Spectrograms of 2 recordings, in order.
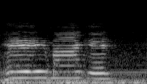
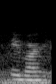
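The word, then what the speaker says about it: Haymarket: To the right, past the little guard booth, is Hey Market. That's how they say it when you take the subway or the bus. Hey Market is the stop, and that's how they'll say it.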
